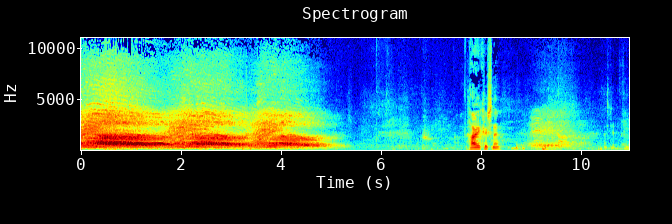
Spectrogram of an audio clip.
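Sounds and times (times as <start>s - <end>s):
crowd loudly chanting in unison: 0.0s - 5.3s, 8.9s - 10.2s
speech: 7.8s - 8.7s.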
